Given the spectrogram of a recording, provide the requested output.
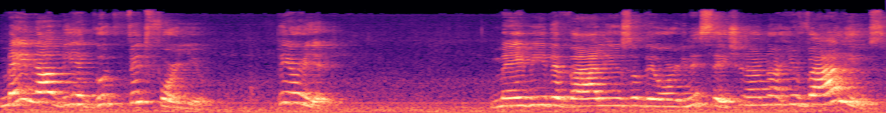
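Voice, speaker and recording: A woman speaks at a moderate pace in a high pitch, animated and with very wide pitch swings, leaving long, frequent pauses. There is audible room echo and noticeable background noise. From Puerto Rico. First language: Spanish. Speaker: executive coach and former trial attorney. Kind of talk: motivational talk.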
